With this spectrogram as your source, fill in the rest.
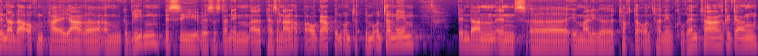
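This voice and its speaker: A man speaks in a normal speaking voice at a fairly low pitch and a moderate pace. His pitch variation is ordinary and his loudness very even. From Rhineland, Germany (Overath near Cologne). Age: 30s. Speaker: startup managing director and marketing head. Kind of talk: interview.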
